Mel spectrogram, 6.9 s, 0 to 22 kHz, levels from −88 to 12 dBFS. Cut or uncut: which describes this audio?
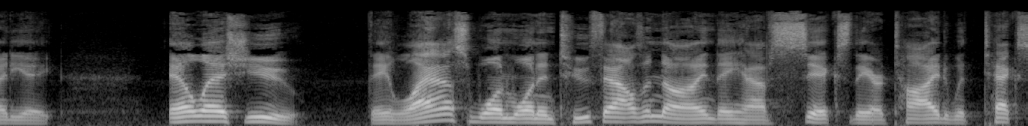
uncut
